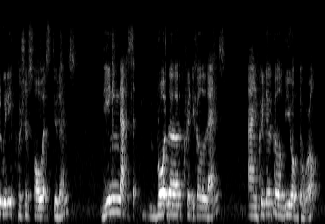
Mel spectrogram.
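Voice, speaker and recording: A young debate coach from Malaysia's Sarawak gives articulate, explanatory interview answers with a few fillers and restarts. His voice is medium in pitch, and the recording is muffled with a little hiss or hum.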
